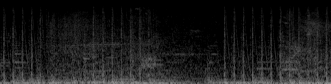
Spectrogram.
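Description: Rapid automatic gunfire rattles in dense bursts against a boss's back sores in Call of Duty zombies, with a brief lull midway before the volleys resume.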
